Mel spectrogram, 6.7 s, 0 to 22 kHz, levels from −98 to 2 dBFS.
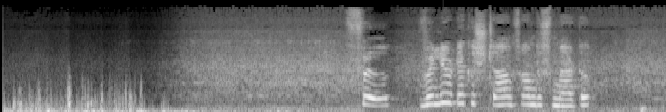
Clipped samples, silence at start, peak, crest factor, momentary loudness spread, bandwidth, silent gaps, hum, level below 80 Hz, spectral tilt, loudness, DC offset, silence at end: under 0.1%; 0 s; 0 dBFS; 16 dB; 17 LU; 17 kHz; none; none; -28 dBFS; -3.5 dB/octave; -16 LUFS; under 0.1%; 0 s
